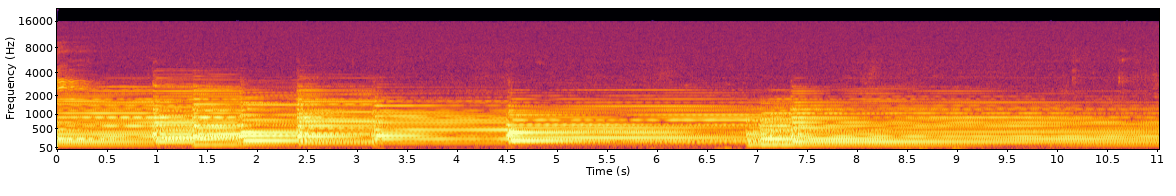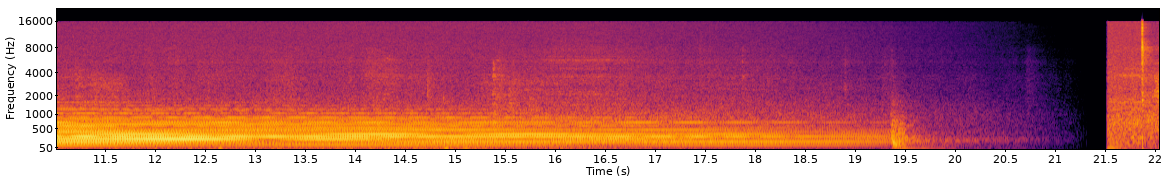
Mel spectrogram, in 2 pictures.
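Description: Grand piano playing the closing bars of a song accompaniment: a few chords in the first seven seconds, then a final chord left to ring and slowly die away. The sound cuts out to silence a couple of seconds before the end.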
